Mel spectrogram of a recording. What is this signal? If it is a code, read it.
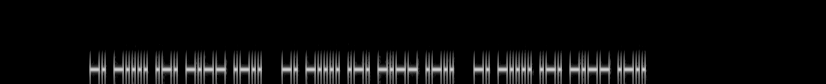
Morse code, heard as a keyed tone, about 40 wpm, 700 Hz. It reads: N6RYL N6RYL N6RYL
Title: USA Call Signs Repeated 3x 40wpm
